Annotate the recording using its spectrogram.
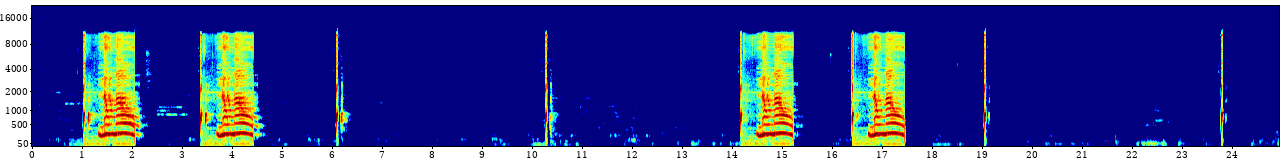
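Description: Short electronic tones and clicks sound from a computer game.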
